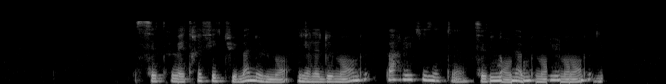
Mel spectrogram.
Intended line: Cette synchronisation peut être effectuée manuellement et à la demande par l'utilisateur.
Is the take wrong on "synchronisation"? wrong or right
wrong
